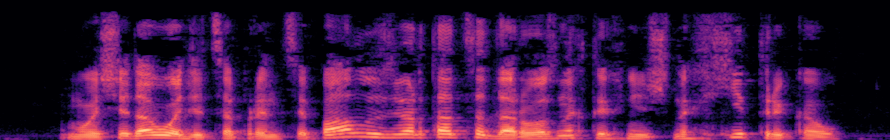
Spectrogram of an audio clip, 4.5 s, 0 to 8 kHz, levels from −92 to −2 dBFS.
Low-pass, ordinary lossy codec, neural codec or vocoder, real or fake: 7.2 kHz; MP3, 64 kbps; none; real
